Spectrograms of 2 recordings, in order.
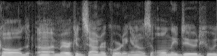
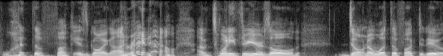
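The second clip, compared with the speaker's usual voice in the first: louder, higher, overwhelmed exclamation; retold disbelief; 5 semitones higher, 7 dB louder than usual. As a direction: relive being young and stunned, voice raised. Retold shock at famous clients.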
